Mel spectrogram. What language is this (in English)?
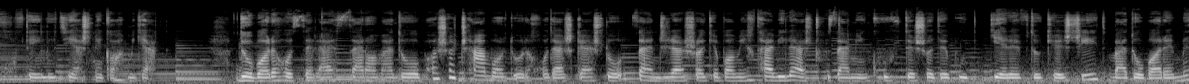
Persian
